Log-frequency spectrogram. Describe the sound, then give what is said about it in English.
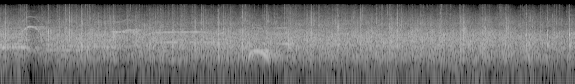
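A church audience breaks into sustained, dense applause that holds at a steady loudness for about nine seconds, with a few faint high cheers or whoops rising briefly above the clapping. “Everybody claps because we know the need.”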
